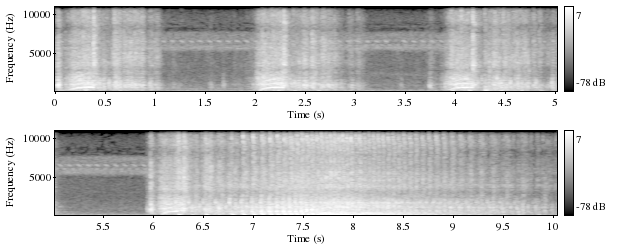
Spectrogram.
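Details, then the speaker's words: Curbside-found Snapper Hi-Vac push mower, pull-started without enough fuel, its tank reservoir bowl unfilled. Owner suspects debris in the tank to blow out. Three short one-second bursts, then a brief run. Spark good, runs only on little fuel. "Maybe I should just put some gas in it, huh? I think I just have some stuff in the gas tank I need to blow out."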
